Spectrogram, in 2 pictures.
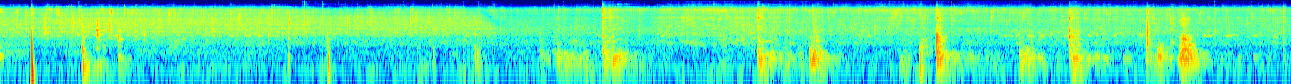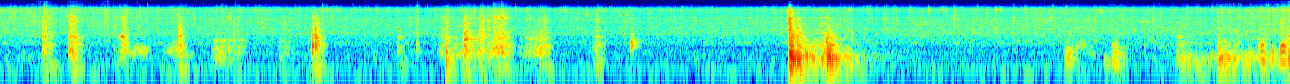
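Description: Sliced shallots, garlic and chilli sizzling in hot oil in a wok, being fried until fragrant, while a slotted spatula scrapes and taps against the pan. The sizzle eases about five seconds in, and one louder knock comes about three quarters of the way through.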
